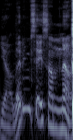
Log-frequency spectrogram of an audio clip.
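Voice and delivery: ordinary talk, nothing marked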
